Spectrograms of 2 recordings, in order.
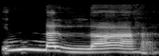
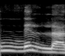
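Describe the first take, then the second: First: The vowel after the double n is 'a'. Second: The vowel after the double n is 'i'. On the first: The speaker calls it right. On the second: The speaker calls it wrong.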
